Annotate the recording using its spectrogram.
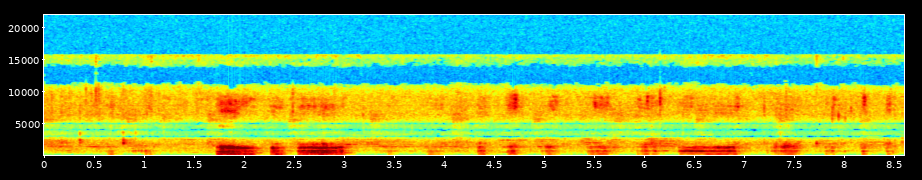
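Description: Magyar vizsla dogs vocalizing: two loud, rough sounds about two seconds in, then a string of short, low pitched grumbles, one of them longer and drawn out near the end.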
